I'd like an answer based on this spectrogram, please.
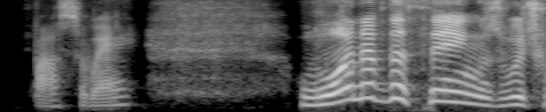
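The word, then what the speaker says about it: Bossuet: We will give a quotation from Bosu B O S U T Duet Bosuet. You wouldn't pronounce the Bosway.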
